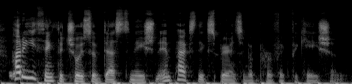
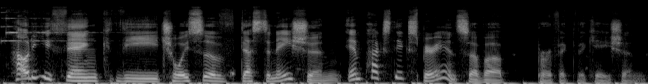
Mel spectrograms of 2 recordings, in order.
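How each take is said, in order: First: It is spoken very fast without pauses. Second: It is spoken slowly with many clear pauses. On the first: "did you really just ask me that that quickly?" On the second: "So they have a lot more pauses, enunciation"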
